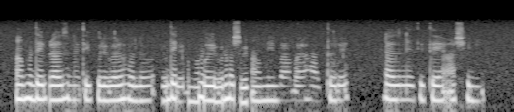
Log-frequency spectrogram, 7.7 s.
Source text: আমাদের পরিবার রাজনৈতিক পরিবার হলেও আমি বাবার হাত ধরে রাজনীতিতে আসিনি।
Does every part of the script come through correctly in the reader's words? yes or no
no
